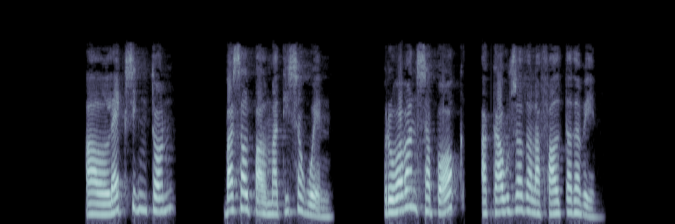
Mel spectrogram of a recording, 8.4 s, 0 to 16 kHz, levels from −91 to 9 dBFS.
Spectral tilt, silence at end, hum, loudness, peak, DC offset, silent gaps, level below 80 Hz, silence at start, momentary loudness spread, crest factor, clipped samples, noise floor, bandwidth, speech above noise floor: -5.5 dB/octave; 0.95 s; none; -16 LUFS; -2 dBFS; under 0.1%; 2.22-2.79 s, 4.19-4.80 s, 5.83-6.01 s; -60 dBFS; 1.1 s; 10 LU; 16 dB; under 0.1%; under -90 dBFS; 7.8 kHz; over 75 dB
